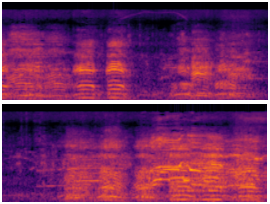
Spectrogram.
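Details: Four Pekin ducks, domestic farm birds, calling: loud, nasal, harmonic quacks in short bursts. A pair of quacks near the first second is followed by a quieter gap, then a dense run of overlapping honking calls.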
